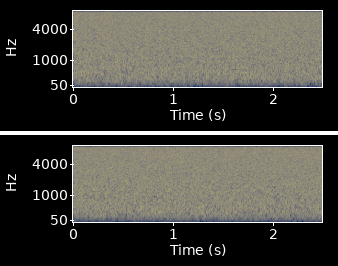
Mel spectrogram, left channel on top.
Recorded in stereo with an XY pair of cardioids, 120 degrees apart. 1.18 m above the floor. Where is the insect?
No insect in this recording.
